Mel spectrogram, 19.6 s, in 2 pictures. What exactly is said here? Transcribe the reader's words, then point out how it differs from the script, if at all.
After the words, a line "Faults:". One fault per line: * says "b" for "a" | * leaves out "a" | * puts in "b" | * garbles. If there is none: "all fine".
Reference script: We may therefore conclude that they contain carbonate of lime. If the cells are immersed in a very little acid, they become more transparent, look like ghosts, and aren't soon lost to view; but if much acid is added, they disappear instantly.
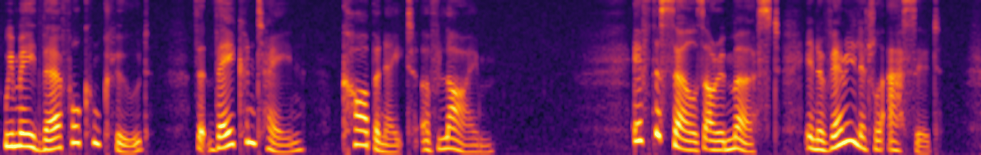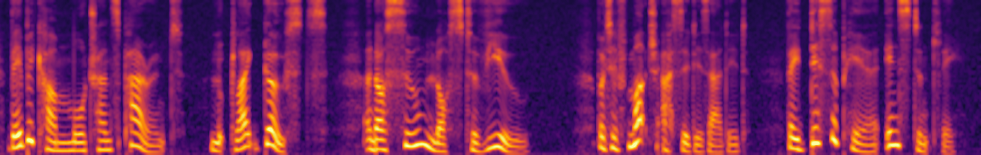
We may therefore conclude that they contain carbonate of lime. If the cells are immersed in a very little acid, they become more transparent, look like ghosts, and are soon lost to view; but if much acid is added, they disappear instantly.
Faults:
* says "are" for "aren't"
